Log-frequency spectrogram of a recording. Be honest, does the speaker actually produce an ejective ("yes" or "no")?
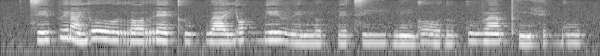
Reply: no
